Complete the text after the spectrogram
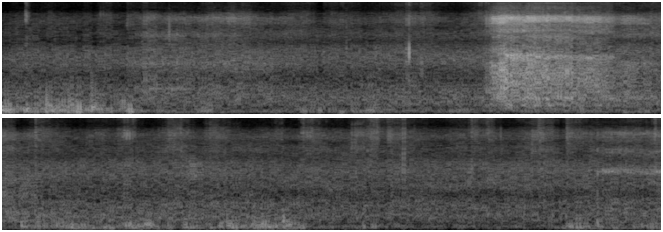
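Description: Grass swishes against legs while walking.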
